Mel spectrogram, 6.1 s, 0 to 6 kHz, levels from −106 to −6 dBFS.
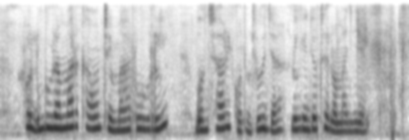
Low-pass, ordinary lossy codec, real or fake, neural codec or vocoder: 5.4 kHz; none; fake; codec, 16 kHz, 2 kbps, X-Codec, WavLM features, trained on Multilingual LibriSpeech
